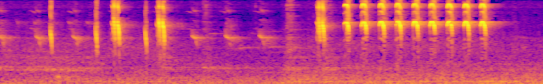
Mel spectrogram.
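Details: Velvet-fronted nuthatch recording made for training songbirds. Scattered thin high chips and short notes lead into a fast, even series of about nine piercing chit notes. The background is quiet.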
